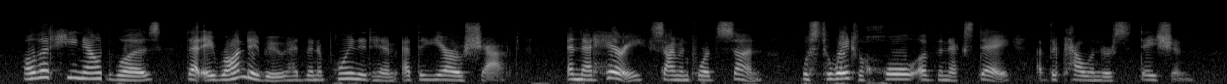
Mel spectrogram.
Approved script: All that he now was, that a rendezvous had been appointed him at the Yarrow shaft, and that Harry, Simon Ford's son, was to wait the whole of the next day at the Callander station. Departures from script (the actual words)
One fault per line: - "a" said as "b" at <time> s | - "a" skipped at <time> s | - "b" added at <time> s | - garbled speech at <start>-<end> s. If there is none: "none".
none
